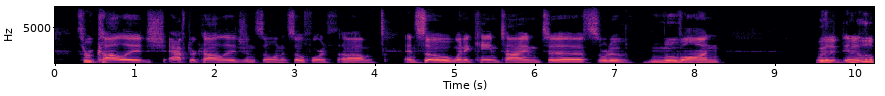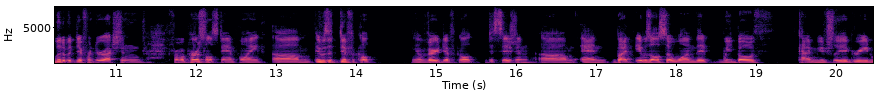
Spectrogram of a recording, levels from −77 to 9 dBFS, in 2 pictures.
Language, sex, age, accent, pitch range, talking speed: English, male, 30-49, American, 95-120 Hz, 175 wpm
